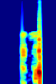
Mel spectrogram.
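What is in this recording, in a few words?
Police Spec Ops Tac, radio; Raleigh; wake; p25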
